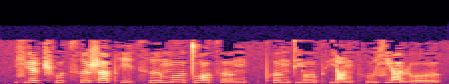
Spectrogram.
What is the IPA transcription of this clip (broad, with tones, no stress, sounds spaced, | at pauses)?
ɕ ɥ ɛ˥˩ ʈ͡ʂʰ u˧˥ t͡sʰ ɹ̩˥˧ ʂ ä˥˩ pʰ ḭ˨˩ t͡sʰ ɹ̩˧˥ m o˥ ʊ̯ t̪ w ɔ˥˩ t͡s ɤ˧˥ ŋ | pʰ ɤ˥˩ ŋ t̪ j o˥ ʊ̯ pʰ j ɑ̰˨˩ ŋ pʰ u˧˥ ɕ j ä˥˩ ɻ o̰˨˩˦ ʊ̯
